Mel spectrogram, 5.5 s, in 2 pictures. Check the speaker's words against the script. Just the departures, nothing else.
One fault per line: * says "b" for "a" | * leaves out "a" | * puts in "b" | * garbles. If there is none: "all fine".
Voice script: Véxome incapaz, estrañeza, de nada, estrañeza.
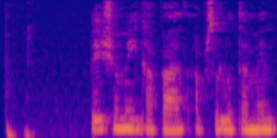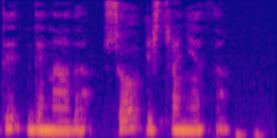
* says "absolutamente" for "estrañeza"
* puts in "só"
